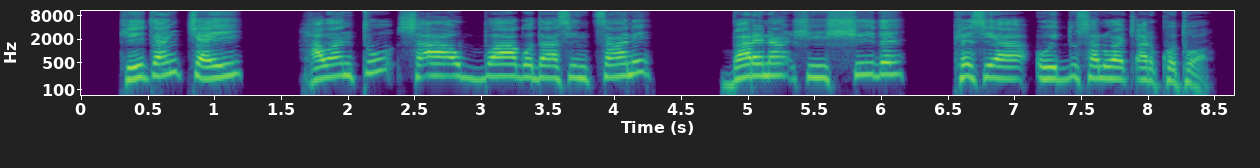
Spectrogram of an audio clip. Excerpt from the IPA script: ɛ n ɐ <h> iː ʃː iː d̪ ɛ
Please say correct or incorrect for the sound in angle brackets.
incorrect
